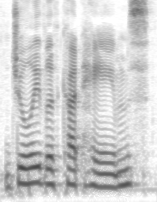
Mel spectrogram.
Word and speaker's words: Julie Lythcott-Haims: But if we don't, the book, again, is How to Raise an Adult by Julie Lythcott-Haims. Did I say that right? – You sure did.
